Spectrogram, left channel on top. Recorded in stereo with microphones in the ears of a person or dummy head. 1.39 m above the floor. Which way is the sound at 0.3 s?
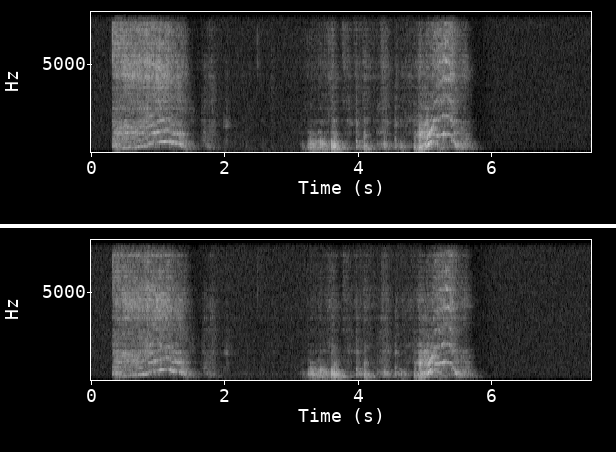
85° left.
